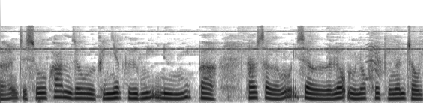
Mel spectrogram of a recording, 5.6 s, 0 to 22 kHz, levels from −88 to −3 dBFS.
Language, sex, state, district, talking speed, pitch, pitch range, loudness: Wancho, female, Arunachal Pradesh, Longding, 160 wpm, 190 Hz, 180-205 Hz, -15 LUFS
